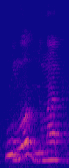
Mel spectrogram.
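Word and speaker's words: nivolumab: इसको प्रोनाउंसिएशन कर, इसका सिंबल है एन निवोलुमाब, इसको ऐसे प्रोनाउंस करते हैं।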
